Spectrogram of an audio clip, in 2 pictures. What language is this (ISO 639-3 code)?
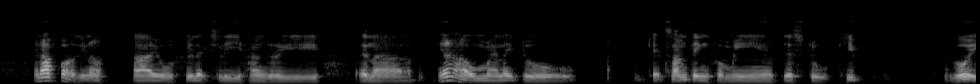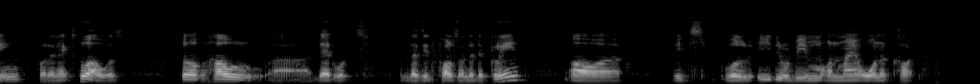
eng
